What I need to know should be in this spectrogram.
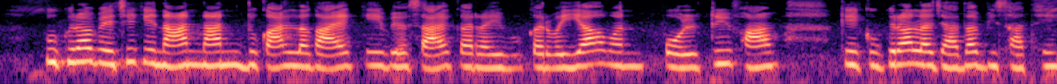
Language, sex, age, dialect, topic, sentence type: Chhattisgarhi, female, 18-24, Central, agriculture, statement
